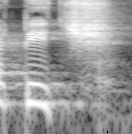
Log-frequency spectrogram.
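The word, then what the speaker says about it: teach: Then आ गया टीच, TET CH ए उच्चारण, ए का प्रोनाउंसिएशन नहीं हो रहा है।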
